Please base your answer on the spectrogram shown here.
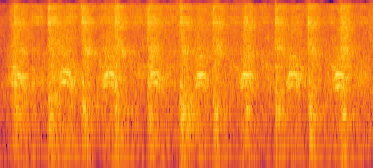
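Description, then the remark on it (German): Forceful bhastrika bellows breathing during a guided yoga practice, with loud, airy inhales and exhales pumping in a steady, quick rhythm of about two breaths per second, with no talking. “Wenn ihr wollt, könnt auch hier wieder das Bastrika irgendwo die Schultern sich heben oder senken.”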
